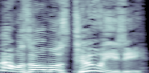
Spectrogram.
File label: victory, en; cookie run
